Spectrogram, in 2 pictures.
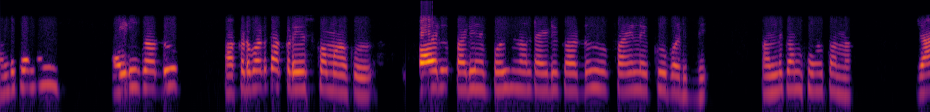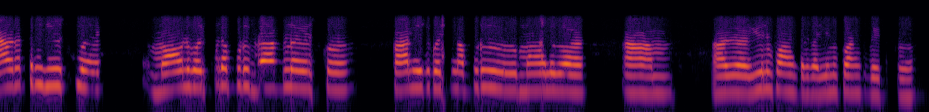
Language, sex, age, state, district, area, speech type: Telugu, male, 18-30, Andhra Pradesh, Guntur, urban, conversation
